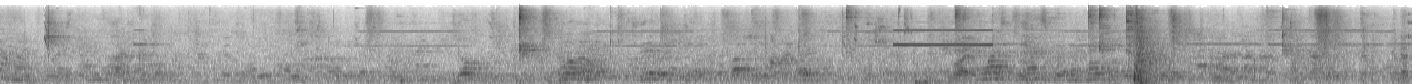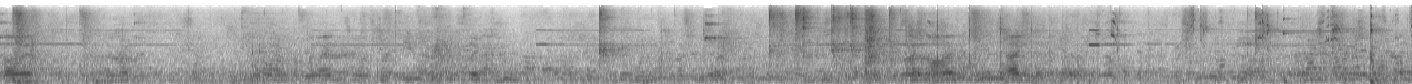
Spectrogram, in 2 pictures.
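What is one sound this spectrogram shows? Fencing blades clash and click sharply.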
